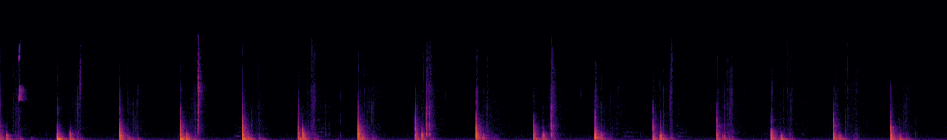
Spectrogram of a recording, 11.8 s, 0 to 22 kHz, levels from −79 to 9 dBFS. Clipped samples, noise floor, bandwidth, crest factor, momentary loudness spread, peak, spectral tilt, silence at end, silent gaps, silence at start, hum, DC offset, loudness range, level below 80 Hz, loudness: under 0.1%; -63 dBFS; 16.5 kHz; 34 dB; 18 LU; -2 dBFS; -5.5 dB/octave; 0.45 s; none; 0 s; none; under 0.1%; 6 LU; -60 dBFS; -34 LUFS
